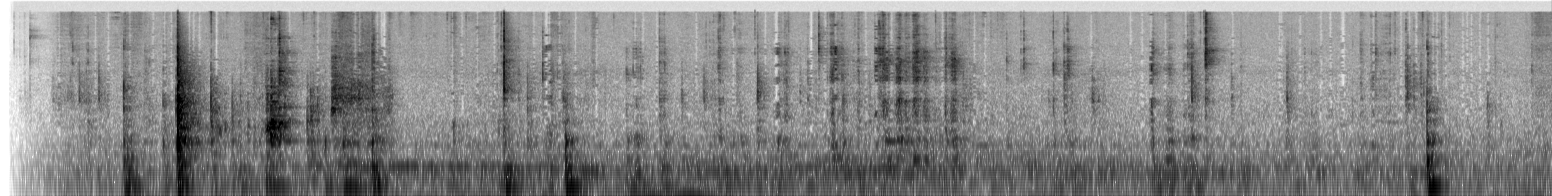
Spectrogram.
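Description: Small clicks, taps and rubbing of hand tools and a circuit board: pliers and a soldering iron working on a speaker crossover board in a metal helping-hands clamp while the old fuse is taken out. A few sharper knocks come in the first few seconds.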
